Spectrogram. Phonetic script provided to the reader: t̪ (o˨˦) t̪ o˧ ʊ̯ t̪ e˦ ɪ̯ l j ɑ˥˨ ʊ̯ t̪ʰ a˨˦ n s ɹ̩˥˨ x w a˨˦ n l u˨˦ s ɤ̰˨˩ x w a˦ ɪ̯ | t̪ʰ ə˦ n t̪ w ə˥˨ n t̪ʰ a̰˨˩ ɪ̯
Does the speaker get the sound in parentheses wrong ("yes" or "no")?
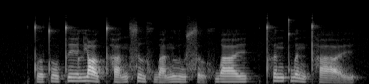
yes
